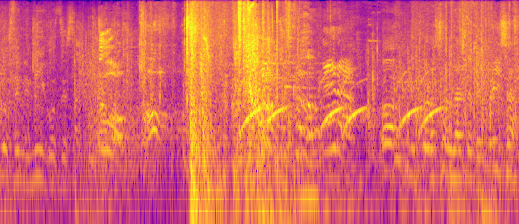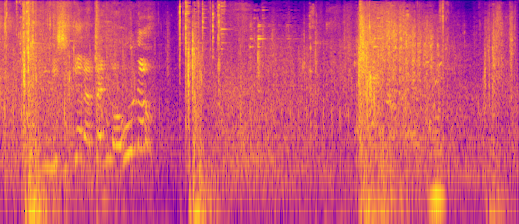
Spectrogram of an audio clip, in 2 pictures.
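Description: Energy weapons fire in short, sharp bursts.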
